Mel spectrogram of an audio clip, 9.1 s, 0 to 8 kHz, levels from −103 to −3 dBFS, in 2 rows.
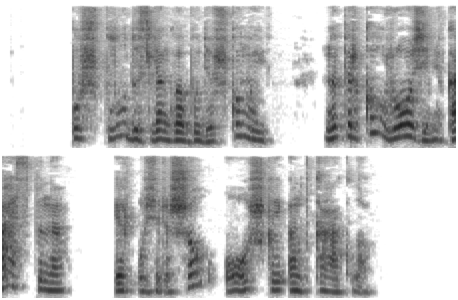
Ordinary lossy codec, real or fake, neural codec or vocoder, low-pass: MP3, 48 kbps; fake; vocoder, 22.05 kHz, 80 mel bands, Vocos; 7.2 kHz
